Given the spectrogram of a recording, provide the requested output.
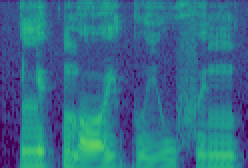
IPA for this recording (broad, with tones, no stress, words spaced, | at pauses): lɪ˥k̚n̪ɔː˨˥jkʷiː˨wfɪ˥ŋ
